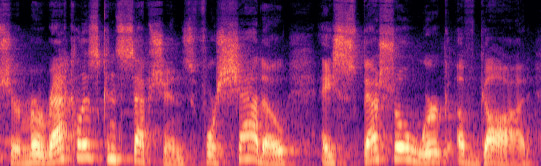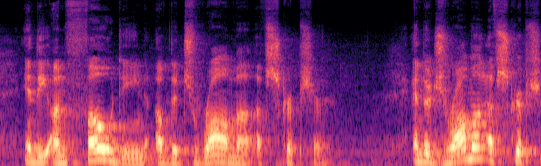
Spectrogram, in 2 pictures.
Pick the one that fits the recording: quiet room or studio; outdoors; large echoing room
large echoing room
